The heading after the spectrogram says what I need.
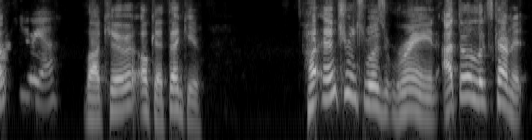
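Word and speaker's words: Valkyria: Valkriya.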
